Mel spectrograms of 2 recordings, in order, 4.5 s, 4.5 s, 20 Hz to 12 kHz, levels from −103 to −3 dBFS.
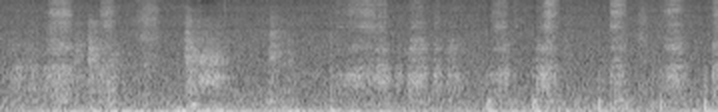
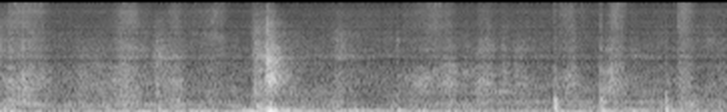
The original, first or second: first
